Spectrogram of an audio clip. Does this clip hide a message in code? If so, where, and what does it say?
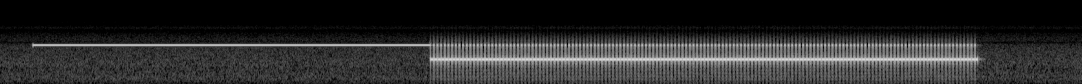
Yes: cassette data (Kansas City type), 300 baud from 0.3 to 9.8 s, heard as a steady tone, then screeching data.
